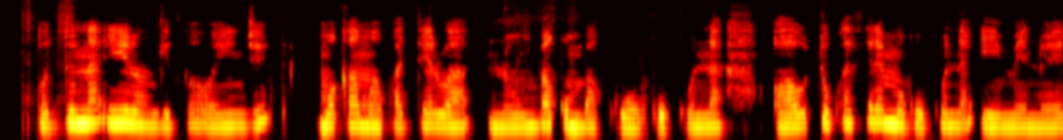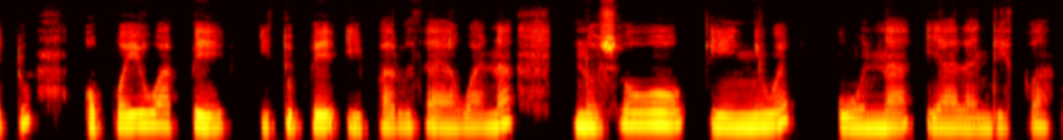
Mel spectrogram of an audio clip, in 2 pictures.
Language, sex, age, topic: Oshiwambo, female, 18-24, agriculture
